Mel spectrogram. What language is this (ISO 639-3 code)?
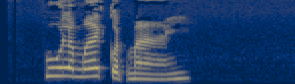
tha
